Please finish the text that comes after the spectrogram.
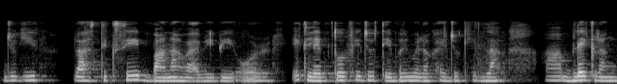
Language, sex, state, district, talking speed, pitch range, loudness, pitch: Hindi, female, Arunachal Pradesh, Papum Pare, 225 wpm, 170-190 Hz, -22 LUFS, 180 Hz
